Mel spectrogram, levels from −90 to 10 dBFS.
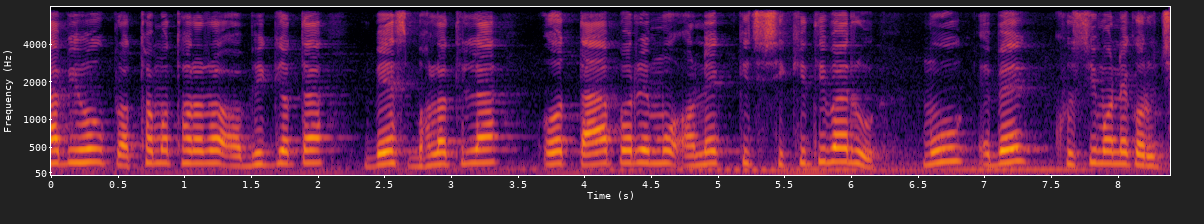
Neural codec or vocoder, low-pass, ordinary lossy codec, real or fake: none; 7.2 kHz; none; real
